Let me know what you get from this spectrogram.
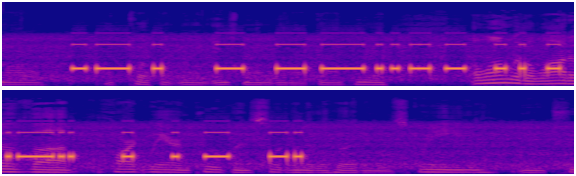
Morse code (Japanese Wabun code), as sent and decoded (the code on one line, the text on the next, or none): none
